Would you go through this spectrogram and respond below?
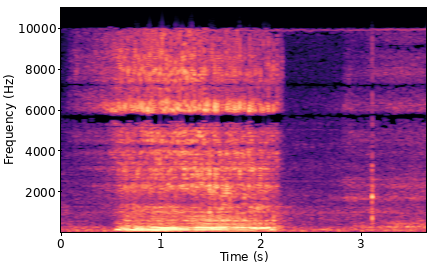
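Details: Micro pig snoring outdoors at night, described as very loud: one loud, rough, rattling breath lasting about two seconds, a snore in sleep.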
